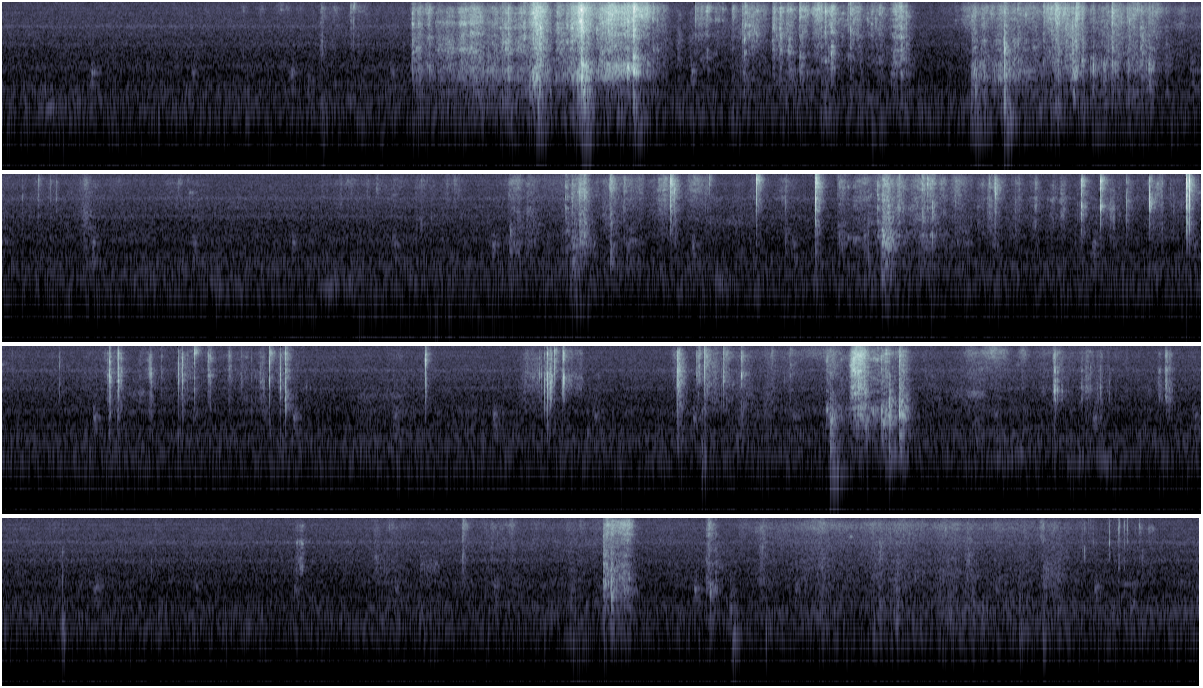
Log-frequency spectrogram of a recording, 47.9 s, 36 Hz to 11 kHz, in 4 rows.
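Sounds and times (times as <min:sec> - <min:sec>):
plastic packaging crinkling: 0:04.1 - 0:11.8, 0:19.5 - 0:24.0, 0:25.0 - 0:26.9, 0:30.8 - 0:31.5.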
